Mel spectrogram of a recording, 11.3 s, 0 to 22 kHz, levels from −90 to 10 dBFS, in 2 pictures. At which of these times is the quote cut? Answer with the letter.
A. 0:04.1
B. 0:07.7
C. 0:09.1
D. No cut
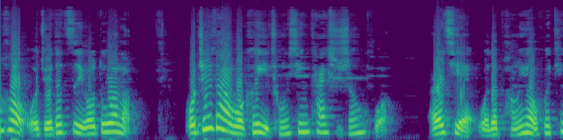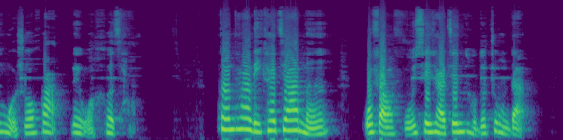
C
